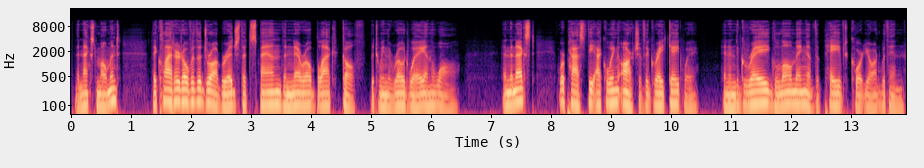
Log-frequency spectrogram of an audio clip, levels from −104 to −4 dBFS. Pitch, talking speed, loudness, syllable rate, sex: 100 Hz, 185 wpm, -20 LUFS, 5.1 syllables/s, male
